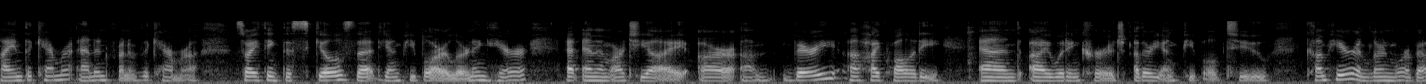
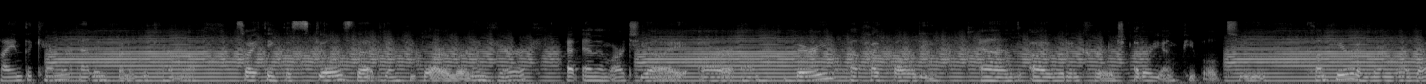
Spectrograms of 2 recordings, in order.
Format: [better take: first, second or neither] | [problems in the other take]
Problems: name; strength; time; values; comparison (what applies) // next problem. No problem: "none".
first | background sound (Trumpet); 1 dB above the speech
